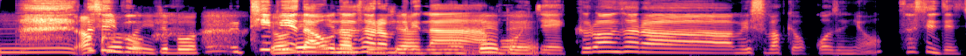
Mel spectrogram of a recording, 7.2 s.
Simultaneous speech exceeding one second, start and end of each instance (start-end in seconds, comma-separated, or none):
2.0-4.0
